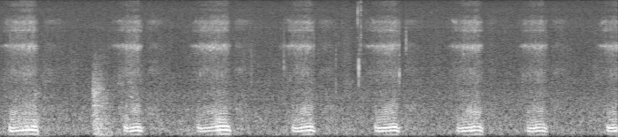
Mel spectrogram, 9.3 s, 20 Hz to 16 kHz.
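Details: Five three-week-old blenheim Cavalier King Charles Spaniel puppies in an indoor puppy pen. Low, rough, harmonic grunting breaths come in short bursts about every 1.3 seconds, steady and snore-like, with a faint high hiss above them.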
